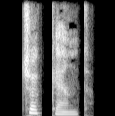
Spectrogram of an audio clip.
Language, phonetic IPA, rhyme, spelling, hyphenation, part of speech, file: Hungarian, [ˈt͡ʃøkːɛnt], -ɛnt, csökkent, csök‧kent, verb, Hu-csökkent.ogg
- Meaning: 1. to reduce, decrease 2. third-person singular indicative past indefinite of csökken 3. past participle of csökken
